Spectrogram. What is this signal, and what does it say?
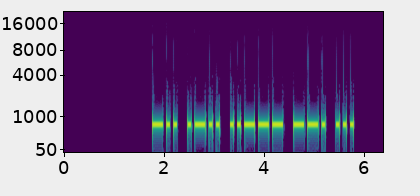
Morse code, heard as a keyed tone, about 17 wpm, 700 Hz. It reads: DL2GS
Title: DXCC-100 Call Signs - 5 Characters - Repeated 3x - 17wpm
